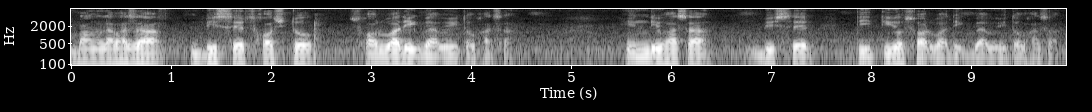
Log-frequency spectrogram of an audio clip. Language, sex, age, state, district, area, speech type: Bengali, male, 18-30, West Bengal, Howrah, urban, spontaneous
